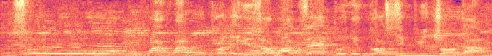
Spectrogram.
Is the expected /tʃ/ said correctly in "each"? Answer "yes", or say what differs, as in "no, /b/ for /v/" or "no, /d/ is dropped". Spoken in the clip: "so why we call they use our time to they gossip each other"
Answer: yes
